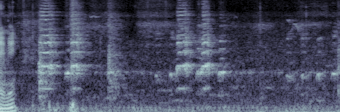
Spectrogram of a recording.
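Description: Two short bouts of high-pitched animal calls in the background, the first about half a second in and the second a little past two seconds, over faint background noise.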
